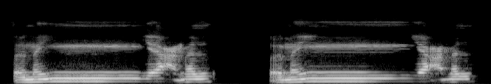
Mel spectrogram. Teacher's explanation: তো আমরা এটাকে পড়ি হচ্ছে এইভাবে, যদিও সাদ্দা দেখা যাচ্ছে না, কিন্তু আমরা জানি যে নুনের যে গুন্নাটা এটা ট্রান্সফার্ড হবে ইয়াতে, এর জন্য আমরা পড়বো হচ্ছে এইভাবে فمن يعمل فمن يعمل। ওকে, একটা গুণনা সহ ইয়াটা উচ্চারণ করব। অ্যান্ড হচ্ছে যদি নেজাল ক্যাভিটি দিয়ে আমরা সাউন্ডটা বের নাও করতে পারি, অ্যাট লিস্ট আমাদের এটুকু খেয়াল রাখতে হবে যে আমরা এইটুকু ধরে রাখছি 2 কাউন্ট।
